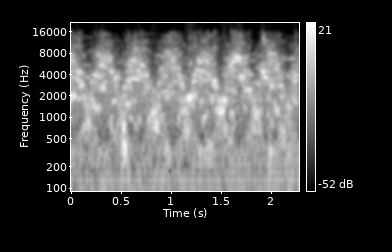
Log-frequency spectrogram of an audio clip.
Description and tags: artistic noise
I recorded mostly nothing, then normalized it, so it was mostly loud static. I used audacity's noise remover to make the sound and it's wahwah effect to make it move across stereo space. Very interesting, good for static and alien voices.
alien, artistic, high, noise, static, stereo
